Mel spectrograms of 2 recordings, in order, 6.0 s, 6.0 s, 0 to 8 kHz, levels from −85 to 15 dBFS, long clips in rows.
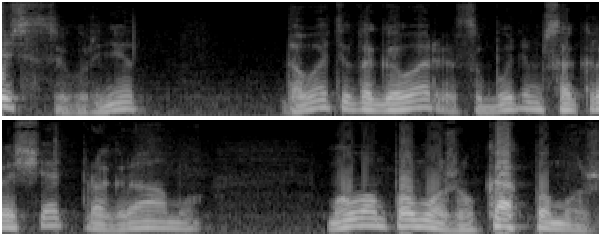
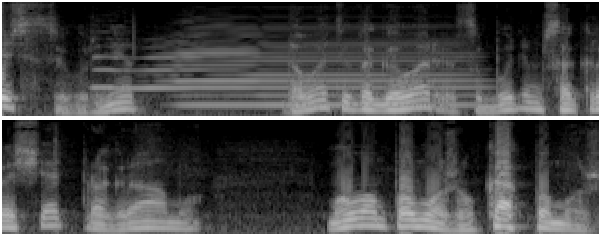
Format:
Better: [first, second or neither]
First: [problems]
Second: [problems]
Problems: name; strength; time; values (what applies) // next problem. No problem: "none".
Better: first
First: none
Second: background sound (Wind instrument, woodwind instrument); 11 dB below the speech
